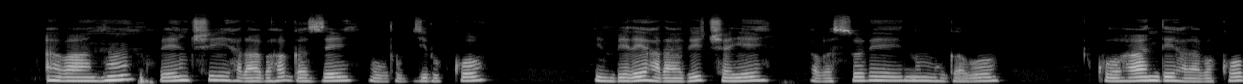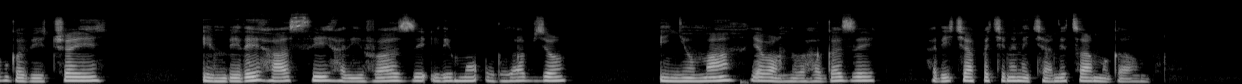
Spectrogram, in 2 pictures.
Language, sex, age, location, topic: Kinyarwanda, female, 25-35, Kigali, government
